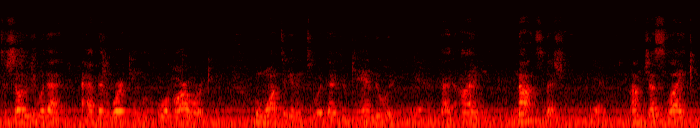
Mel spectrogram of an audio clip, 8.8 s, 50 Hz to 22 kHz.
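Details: 22-year-old man born prematurely at about one pound, vocal folds developing after birth and still not closing fully; breathy voice from incomplete vocal fold closure.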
